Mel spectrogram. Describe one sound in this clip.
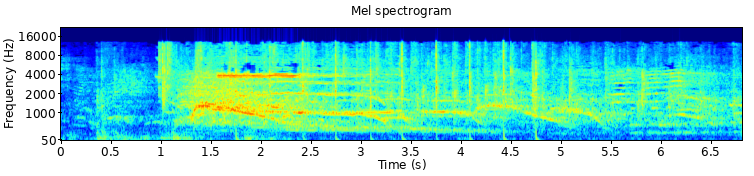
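A crowd cheers loudly after a point.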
